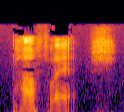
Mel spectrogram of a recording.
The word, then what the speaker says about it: parfleche: The word is commonly pronounced by Americans parfleche, with the accent on the last syllable.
